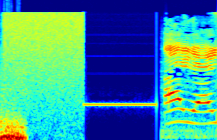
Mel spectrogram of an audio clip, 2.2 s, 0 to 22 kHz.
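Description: Edited-in sound effects: a loud burst of noise ends, then a short hiss of static, then a steady beep at about 1 kHz lasting under a second, and a voice starts straight after it.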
